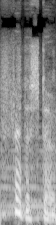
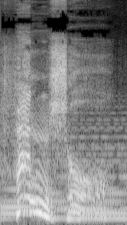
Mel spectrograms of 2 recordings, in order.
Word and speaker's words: Fanshawe: Featherstone ha I presume I can't believe it nor can i sir I don't believe who cannot pronounce my name properly its Fanshawe but it it's a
